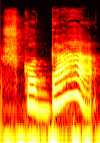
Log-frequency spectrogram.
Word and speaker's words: шкода: Guys, pay attention, this word has two stresses and if you put the stress on the first syllable and say шкода, шкода means damage. Harm, and шкода, when you put the stress on the second syllable, it means like pity, like мені шкода.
